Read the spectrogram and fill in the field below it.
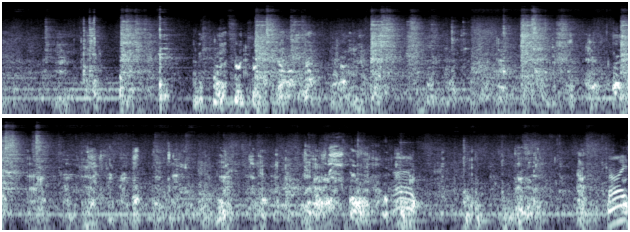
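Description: Pigs grunt and squeal nearby.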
